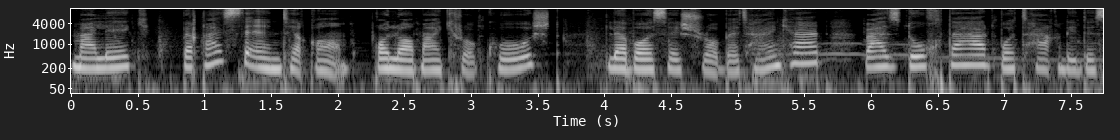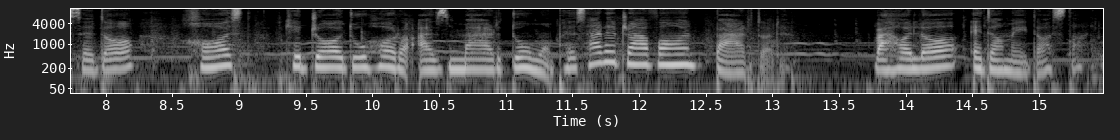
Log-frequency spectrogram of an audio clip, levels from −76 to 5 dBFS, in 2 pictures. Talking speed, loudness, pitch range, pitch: 120 wpm, -21 LUFS, 180-230 Hz, 195 Hz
